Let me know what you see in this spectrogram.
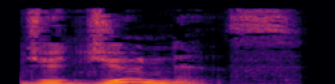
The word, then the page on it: jejuneness: British English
